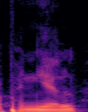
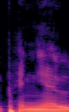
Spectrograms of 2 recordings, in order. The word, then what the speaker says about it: Peniel: oh in Jordan see the name peniel pronounced pen is Lay is a Hebrew word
